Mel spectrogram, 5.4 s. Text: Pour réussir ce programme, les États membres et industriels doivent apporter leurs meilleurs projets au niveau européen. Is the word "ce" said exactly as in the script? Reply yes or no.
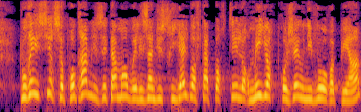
yes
